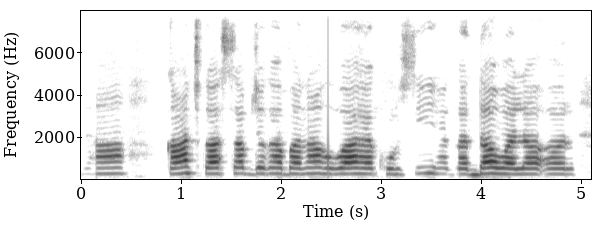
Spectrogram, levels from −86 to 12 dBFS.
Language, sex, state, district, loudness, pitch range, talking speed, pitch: Hindi, female, Uttar Pradesh, Etah, -19 LUFS, 260-280 Hz, 165 wpm, 270 Hz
